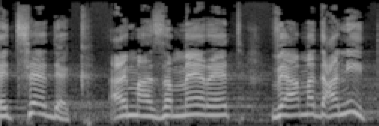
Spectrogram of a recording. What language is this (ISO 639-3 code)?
heb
